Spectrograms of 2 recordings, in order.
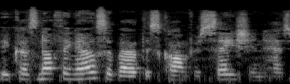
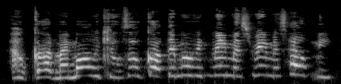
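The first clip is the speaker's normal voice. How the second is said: hammed-up terror at moving molecules; mock panic; 9 semitones higher than usual. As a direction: cry out for help in silly alarm. Stoned panic about molecules.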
